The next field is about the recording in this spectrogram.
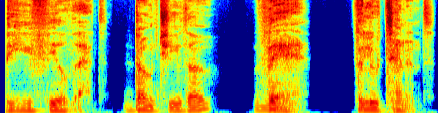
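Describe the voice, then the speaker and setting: A man voicing the menacing inner voice of a detective's adrenaline and fear in a video game, narrating in the second person with brooding, profane intensity and a husky, gravelly tone. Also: deep voice, animated, a little mellow, dry recording, clean studio sound, exaggerated voice. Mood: simmering, suspicious. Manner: brooding, deliberate, ominous, profane.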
